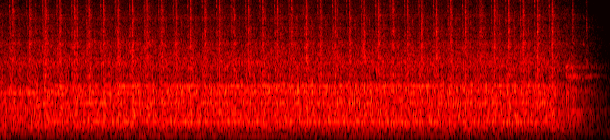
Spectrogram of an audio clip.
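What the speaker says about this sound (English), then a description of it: "I'm gonna go over it with my sewing machine" A sewing machine stitches a homemade fabric face mask in one fast, continuous run of rapid even needle strokes, close and loud, stopping abruptly at the end.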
